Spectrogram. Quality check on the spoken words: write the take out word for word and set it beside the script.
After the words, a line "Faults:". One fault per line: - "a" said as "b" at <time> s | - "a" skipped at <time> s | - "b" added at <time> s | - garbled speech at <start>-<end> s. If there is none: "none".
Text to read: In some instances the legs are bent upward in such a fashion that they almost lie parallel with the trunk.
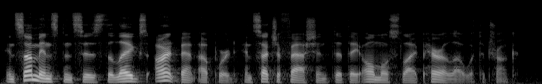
In some instances the legs aren't bent upward in such a fashion that they almost lie parallel with the trunk.
Faults:
- "are" said as "aren't" at 1.6 s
